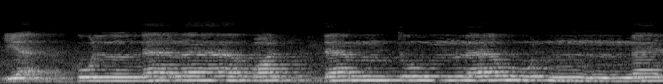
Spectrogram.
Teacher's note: Lahun tu ada syaddah, kita kena dengung lahun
